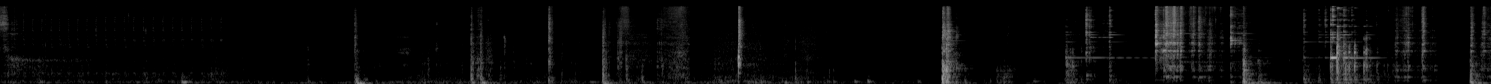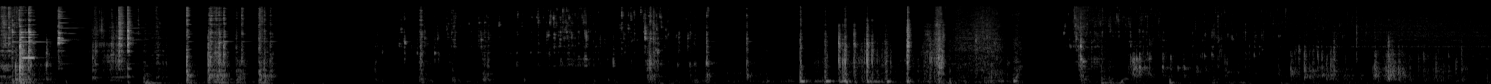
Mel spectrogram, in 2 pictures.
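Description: Kitchen work with tableware and water: scattered clinks and knocks of dishes, pots and glass, with water trickling or pouring between them. The clinks are busiest in the middle, where one rings briefly, and pause for a moment about two-thirds of the way through.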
